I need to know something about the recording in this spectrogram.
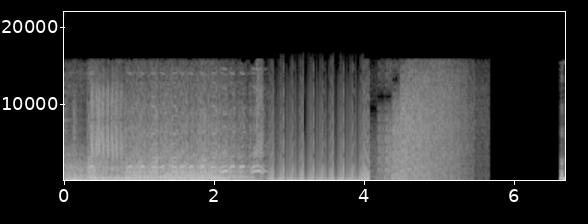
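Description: Retro video game sound effects burst and chime during a boss battle.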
